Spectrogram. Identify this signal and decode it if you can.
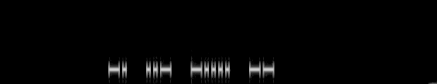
Morse code, heard as a keyed tone, about 34 wpm, spaced as for 25 wpm, 700 Hz. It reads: NU6M
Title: USA Call Signs - 2x Character Spacing - 35wpm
